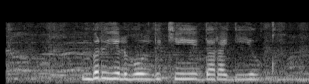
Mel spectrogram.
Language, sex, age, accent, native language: Uzbek, female, 19-29, Toshkent shahri, Uzbek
